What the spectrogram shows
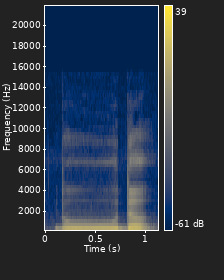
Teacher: آخر میں جب دود دال کریں گے تو دال پہ ہم کلکلا کریں گے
